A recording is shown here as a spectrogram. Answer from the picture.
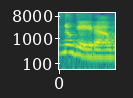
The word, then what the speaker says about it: Nogueira: So my last name is Nogueira, which is Portuguese. My dad's from Brazil. It has every vowel, N-O-G-U-E-I-R-A, so it doesn't look the way it sounds.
